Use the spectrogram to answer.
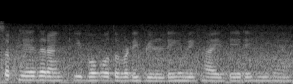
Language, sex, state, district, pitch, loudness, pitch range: Hindi, female, Chandigarh, Chandigarh, 175 Hz, -16 LUFS, 170-180 Hz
